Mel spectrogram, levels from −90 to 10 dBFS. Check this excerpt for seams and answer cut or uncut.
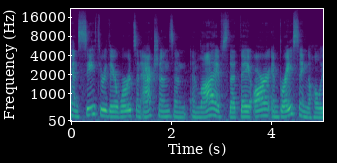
cut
